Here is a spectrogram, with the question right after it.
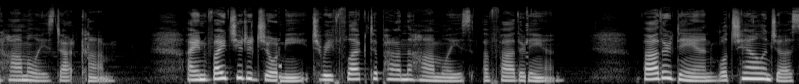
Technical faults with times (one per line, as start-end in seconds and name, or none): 0.85-0.89 broken MP3 bit reservoir
2.76-2.81 broken MP3 bit reservoir
5.24-5.28 broken MP3 bit reservoir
